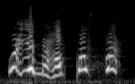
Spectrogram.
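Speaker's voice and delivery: high, loud, rapid seagull screech. A narrator's reading. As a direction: screech it out like a cheeky gull. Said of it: "screeched the seagull".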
